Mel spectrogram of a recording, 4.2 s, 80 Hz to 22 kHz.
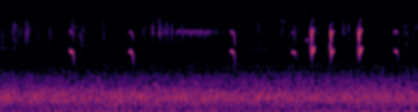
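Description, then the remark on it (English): A small caged decoy bird gives a series of short, high chirping calls, some in quick pairs, quiet, over a steady hiss of outdoor background noise. “Three eight seven calling, and the wild bird's sitting looking at the cones in 387's cage.”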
